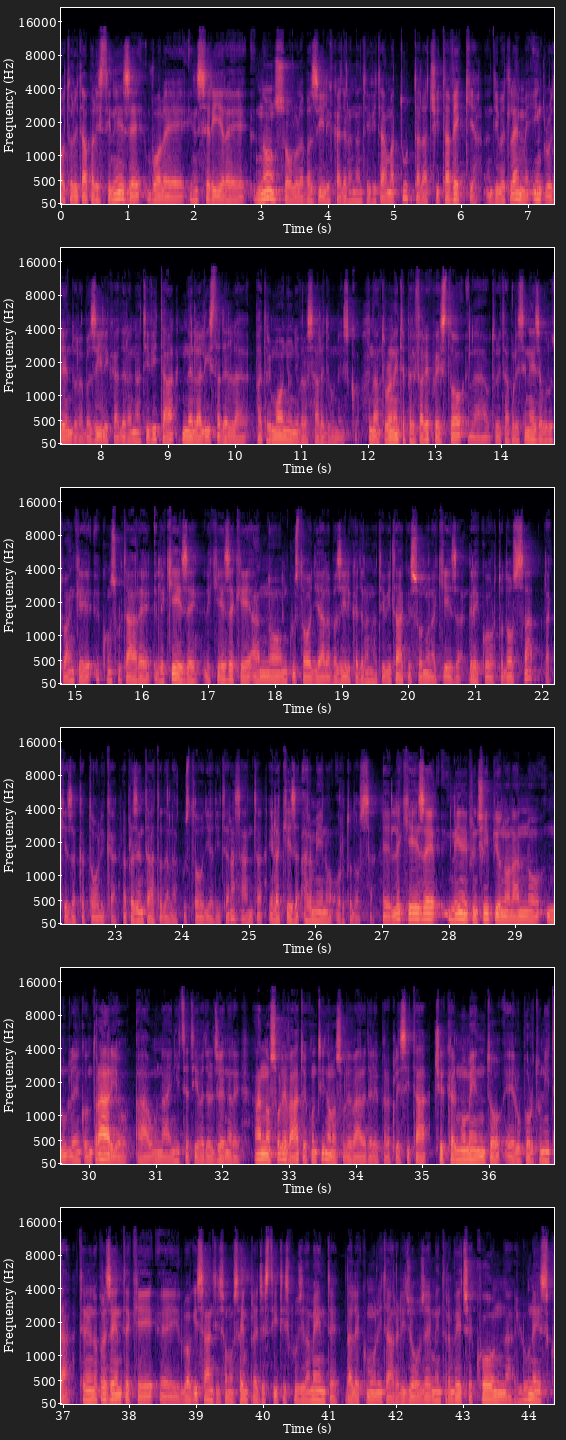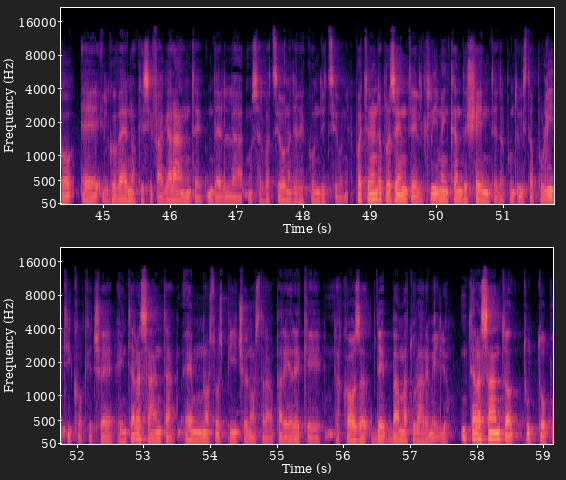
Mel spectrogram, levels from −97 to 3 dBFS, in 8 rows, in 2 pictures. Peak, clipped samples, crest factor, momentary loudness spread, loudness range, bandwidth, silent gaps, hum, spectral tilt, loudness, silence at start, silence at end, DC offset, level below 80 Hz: -6 dBFS; under 0.1%; 24 dB; 10 LU; 5 LU; 13.5 kHz; none; none; -5 dB/octave; -30 LUFS; 0 s; 0 s; under 0.1%; -54 dBFS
